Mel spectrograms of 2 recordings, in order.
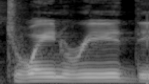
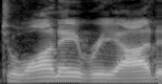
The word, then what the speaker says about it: Duane Reade: One is that to this day, my wife and I pronounce Duane Reade, the drugstore in Manhattan. We pronounce it Duane Riade because one of her friends walked by it and was like, oh, there's Duane Riade.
